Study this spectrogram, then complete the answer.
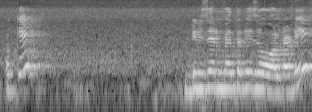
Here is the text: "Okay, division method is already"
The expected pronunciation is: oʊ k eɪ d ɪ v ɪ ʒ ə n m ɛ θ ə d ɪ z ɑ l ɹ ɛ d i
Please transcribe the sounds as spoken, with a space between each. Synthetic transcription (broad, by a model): oʊ k eɪ d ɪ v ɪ z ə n m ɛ t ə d ɪ z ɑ l ɹ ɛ d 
